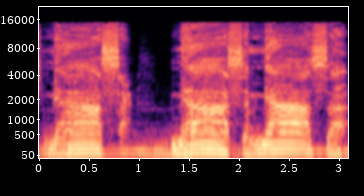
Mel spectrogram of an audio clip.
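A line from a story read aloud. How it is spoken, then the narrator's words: Children hissing. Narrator (Russian): Дети начали шипеть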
